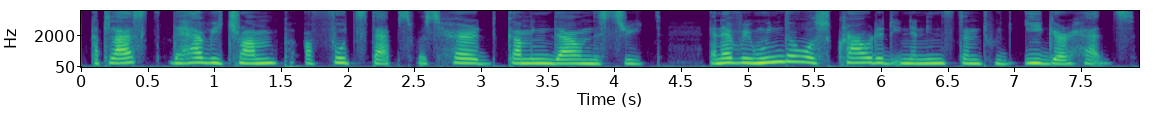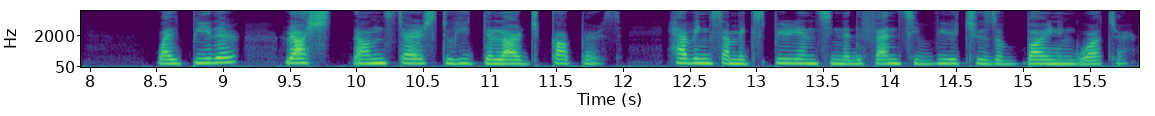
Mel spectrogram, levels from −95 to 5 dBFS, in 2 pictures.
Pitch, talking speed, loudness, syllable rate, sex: 220 Hz, 165 wpm, -20 LUFS, 5.0 syllables/s, female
